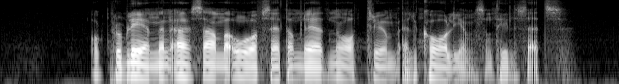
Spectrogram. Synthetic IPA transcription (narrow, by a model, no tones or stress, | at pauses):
ʔɔk̚pʰɾʊbleːmənʔæʂamːa̰ʔuːɑːvsɛt̪ːɔmd̪ɛæt̪nɑːt̪ʰɾɪɵmɛ̰lːəɾkʰɑːlɪɵ̰msɔmt̪ʰɪlsɛ̰t̪s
